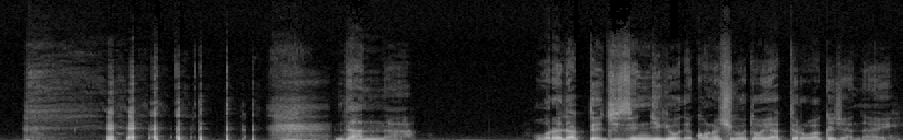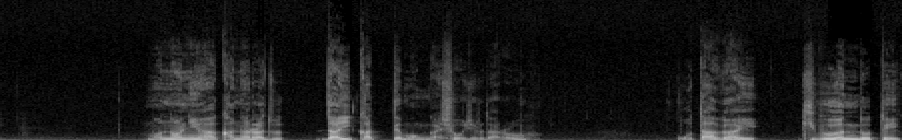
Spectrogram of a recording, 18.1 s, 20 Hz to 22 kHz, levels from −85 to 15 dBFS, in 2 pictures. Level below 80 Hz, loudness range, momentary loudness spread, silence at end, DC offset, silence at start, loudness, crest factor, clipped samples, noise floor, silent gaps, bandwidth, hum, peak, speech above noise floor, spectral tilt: -40 dBFS; 7 LU; 19 LU; 0 s; under 0.1%; 0.25 s; -21 LUFS; 20 dB; under 0.1%; -59 dBFS; none; 17.5 kHz; none; -2 dBFS; 39 dB; -6 dB/octave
